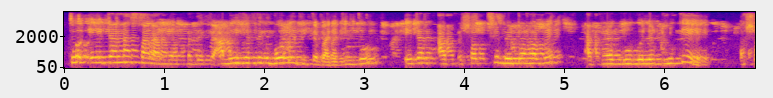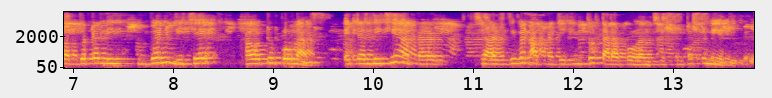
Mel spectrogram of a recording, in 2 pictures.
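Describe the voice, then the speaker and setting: Brief: Bangladeshi female English instructor, deliberate lecture delivery, recorded far off in a roomy space with a crowd. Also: fairly high pitch. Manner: slow, deliberate reading of English questions. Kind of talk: online class lecture. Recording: echoey room, far from mic, people talking. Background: students chiming in.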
